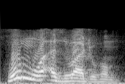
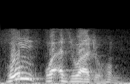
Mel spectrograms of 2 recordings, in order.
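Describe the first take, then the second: Both takes have the same delivery.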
